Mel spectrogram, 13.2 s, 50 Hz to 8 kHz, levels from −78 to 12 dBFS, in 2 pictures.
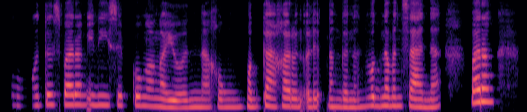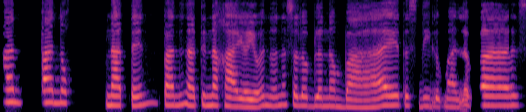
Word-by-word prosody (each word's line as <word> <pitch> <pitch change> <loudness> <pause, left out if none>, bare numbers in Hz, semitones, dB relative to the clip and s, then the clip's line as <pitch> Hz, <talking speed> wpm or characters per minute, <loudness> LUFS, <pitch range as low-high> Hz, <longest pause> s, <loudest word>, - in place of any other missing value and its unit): Oo, 235 -1 -17
tapos 260 +1 -2
parang 260 -1 +2
inisip 250 0 -5
ko 240 -1 0
nga 225 - -3
ngayon 190 -2 0 0.2
na 195 - -3
kung 195 0 -6
magkakaroon 210 0 0
ulit 205 +1 -3
ng 205 -1 -2
gano'n, 195 0 -2
'wag 230 -1 -1
naman 230 0 0
sana. 200 -4 +1 0.4
Parang 335 +2 +6 0.4
pan 330 -1 +2 0.2
pa'no 315 -1 +3 0.5
natin, 245 +4 +1
pa'no 250 -1 +3
natin 240 +1 +1
na 245 - +4
kaya 215 -4 +3
yun 195 +3 +1
'no, 230 - -3
nasa 255 +1 -3
loob 235 -2 -2
lang 225 -1 0
ng 220 -1 -4
bahay, 200 +5 +2
tapos 240 -1 -6
'di 220 0 -6
lumalabas 240 +4 +2
235 Hz, 155 wpm, -22 LUFS, 205-250 Hz, 0.5 s, Parang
